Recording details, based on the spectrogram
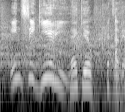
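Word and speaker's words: enzuigiri: A modified enzigiri to the back of the head, or I'm saying it wrong. Insigiri.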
